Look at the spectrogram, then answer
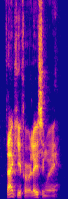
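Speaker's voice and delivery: flat imitated dragon voice. Imitating a rescued dragon's voice line from a game: imitating a deadpan dragon. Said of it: "it's so deadpan".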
